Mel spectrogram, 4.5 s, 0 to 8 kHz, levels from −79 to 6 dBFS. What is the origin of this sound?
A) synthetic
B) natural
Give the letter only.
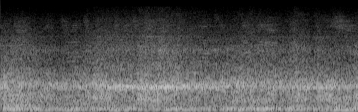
B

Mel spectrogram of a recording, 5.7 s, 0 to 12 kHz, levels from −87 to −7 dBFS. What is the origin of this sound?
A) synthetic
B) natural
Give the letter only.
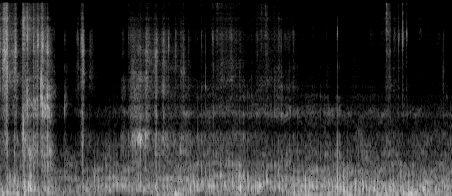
A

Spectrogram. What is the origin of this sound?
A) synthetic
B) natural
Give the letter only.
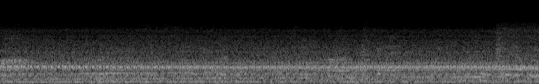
B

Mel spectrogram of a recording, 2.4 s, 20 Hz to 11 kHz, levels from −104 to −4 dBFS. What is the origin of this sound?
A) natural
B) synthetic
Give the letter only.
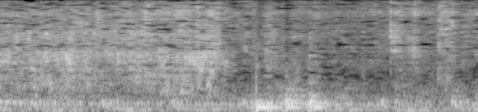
B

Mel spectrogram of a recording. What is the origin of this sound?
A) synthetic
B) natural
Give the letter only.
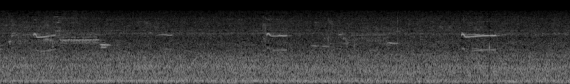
B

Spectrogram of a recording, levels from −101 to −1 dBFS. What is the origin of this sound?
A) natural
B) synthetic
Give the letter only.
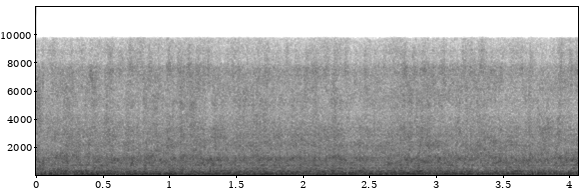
B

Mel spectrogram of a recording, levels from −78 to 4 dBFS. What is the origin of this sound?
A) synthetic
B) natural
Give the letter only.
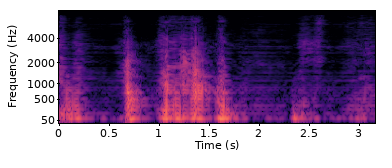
A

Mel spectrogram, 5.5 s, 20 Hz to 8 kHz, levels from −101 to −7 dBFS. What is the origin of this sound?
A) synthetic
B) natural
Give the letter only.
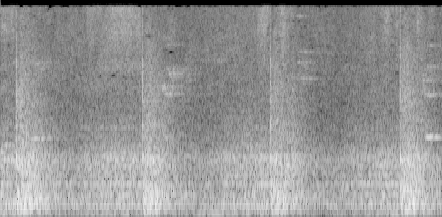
B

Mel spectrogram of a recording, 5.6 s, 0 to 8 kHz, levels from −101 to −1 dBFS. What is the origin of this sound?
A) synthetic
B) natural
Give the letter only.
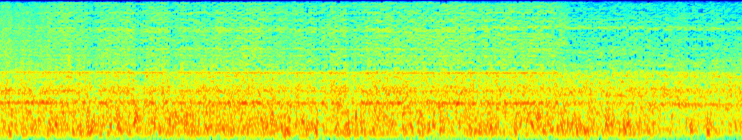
B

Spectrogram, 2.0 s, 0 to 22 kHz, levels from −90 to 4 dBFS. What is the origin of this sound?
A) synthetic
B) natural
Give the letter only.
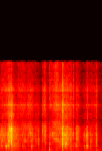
A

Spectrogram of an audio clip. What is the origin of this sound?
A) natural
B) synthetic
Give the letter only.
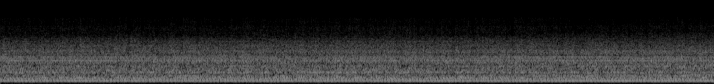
A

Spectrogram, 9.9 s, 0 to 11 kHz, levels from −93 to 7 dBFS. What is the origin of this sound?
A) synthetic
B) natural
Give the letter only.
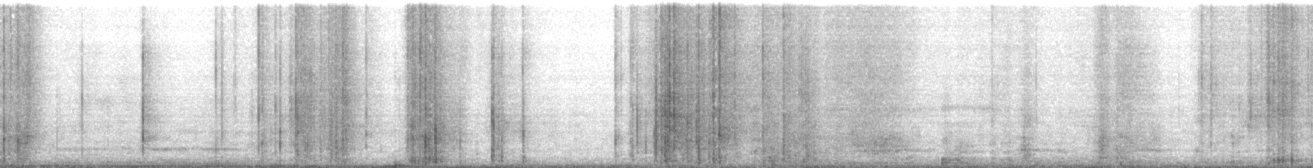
A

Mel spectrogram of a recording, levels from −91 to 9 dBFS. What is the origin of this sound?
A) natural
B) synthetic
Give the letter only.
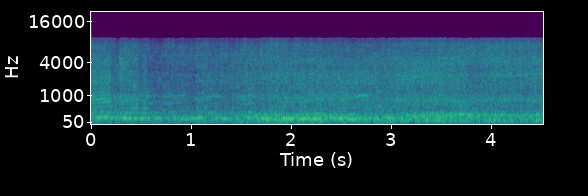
B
